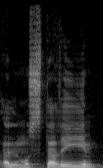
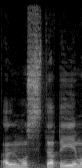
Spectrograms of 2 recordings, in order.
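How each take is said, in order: First: المستغيم with غين in place of قاف; wrong المستغيم; qaf turned ghain. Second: المستقيم with a clear قاف; correct qaf. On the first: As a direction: show the mistake of saying المستقيم with a غين. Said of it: "ولا نقلب القاف غين". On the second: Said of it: "المستقيم هي الصحيحة". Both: Shown as a demonstration.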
